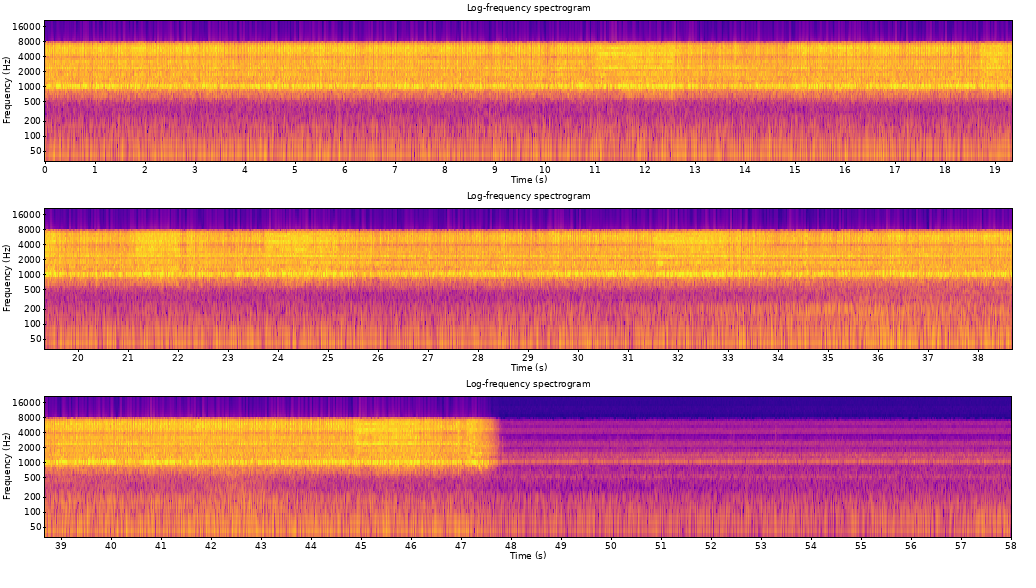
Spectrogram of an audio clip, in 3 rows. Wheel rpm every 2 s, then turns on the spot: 160, 160, 160, 160, 160, 160, 160, 160, 160, 160, 160, 160, 160, 150, 160, 150, 150, 150, 160, 160, 160, 160, 160, 130, 0, 0, 0, 0, 0.
none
